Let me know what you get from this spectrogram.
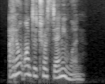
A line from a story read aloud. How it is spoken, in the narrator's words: she blurted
